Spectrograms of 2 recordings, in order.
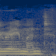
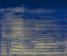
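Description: First: The name is said with English pronunciation. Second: The name is said with French pronunciation. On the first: "Blunt and English pronunciation" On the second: "I'm guessing it's like Raymond or something like that"

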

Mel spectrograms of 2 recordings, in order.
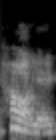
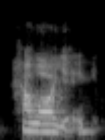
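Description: First: It is asked casually and flippantly. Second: It is asked sincerely and with real care.

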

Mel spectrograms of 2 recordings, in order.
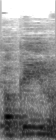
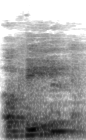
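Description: First: The word is said in an American accent. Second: The word is said in a British accent. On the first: "American English ಅಲ್ಲಿ ಅಪೀಲ್ ಅಂತ ಹೇಳ್ತಾರೆ" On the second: "British English ಅಲ್ಲಿ"

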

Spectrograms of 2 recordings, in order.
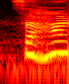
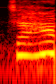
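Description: First: The first consonant sounds like 'ts'. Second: The first consonant sounds like 'ch'. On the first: The speaker calls it wrong. "चहा नाही म्हणत" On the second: The speaker calls it right. "चहा म्हणतो"

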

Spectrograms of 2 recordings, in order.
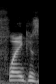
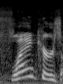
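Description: First: The word is said in a Boston accent. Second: The word is said in a neutral accent.

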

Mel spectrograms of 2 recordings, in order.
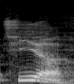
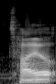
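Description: First: The word is said like 'tier'. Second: The word is said like 'tire'. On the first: The speaker calls it right. "Is that better" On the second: The speaker calls it wrong. "it just feels natural to say tire when I'm supposed to say tier"

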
